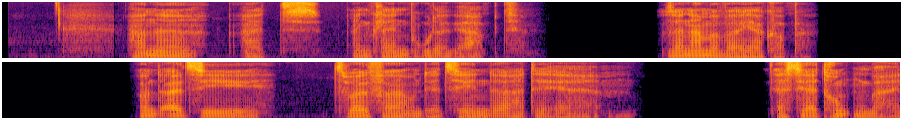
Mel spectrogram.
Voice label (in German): sanft emotional synchron; Gustav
